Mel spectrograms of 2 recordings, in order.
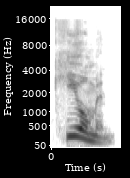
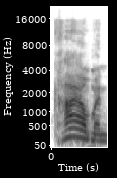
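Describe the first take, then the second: First: The first vowel sounds like 'ee'. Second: The first vowel sounds like 'eye'. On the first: The speaker calls it wrong. "It's not Keelman. Don't say Keelman" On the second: The speaker calls it right. "that is how you say it"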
